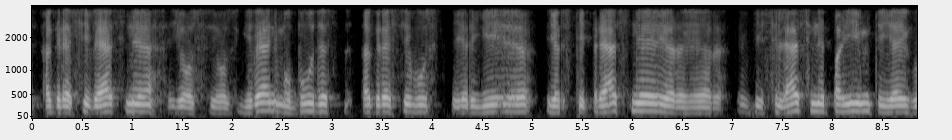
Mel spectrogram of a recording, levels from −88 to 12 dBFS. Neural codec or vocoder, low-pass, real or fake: vocoder, 22.05 kHz, 80 mel bands, WaveNeXt; 3.6 kHz; fake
